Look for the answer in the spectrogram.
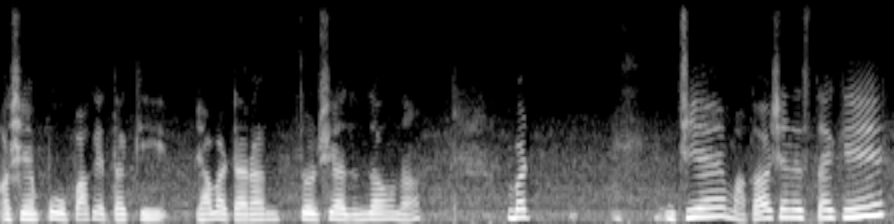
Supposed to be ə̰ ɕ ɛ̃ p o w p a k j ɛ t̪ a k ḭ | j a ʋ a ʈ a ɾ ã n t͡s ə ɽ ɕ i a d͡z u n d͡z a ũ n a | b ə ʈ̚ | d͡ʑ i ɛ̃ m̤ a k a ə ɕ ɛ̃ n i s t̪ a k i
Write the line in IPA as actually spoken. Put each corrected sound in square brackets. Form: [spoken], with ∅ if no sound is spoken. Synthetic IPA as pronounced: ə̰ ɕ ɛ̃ p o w p a k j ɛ t̪ a k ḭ | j a ʋ a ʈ a ɾ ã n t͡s ə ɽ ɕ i a d͡z [uː] n d͡z a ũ n a | b ə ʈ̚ | d͡ʑ i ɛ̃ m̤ a k a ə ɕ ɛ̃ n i s t̪ a k i

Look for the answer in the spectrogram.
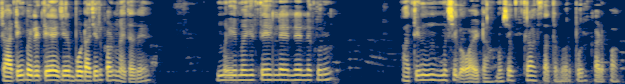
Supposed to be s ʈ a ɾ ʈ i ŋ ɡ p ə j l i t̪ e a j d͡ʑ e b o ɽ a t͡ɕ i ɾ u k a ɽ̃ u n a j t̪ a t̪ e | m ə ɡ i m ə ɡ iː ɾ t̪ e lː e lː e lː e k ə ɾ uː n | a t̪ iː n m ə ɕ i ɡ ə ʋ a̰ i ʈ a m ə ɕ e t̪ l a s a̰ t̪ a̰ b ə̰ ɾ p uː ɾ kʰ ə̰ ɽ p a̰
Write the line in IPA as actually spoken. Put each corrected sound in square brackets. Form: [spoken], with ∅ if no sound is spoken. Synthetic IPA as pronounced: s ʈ a ɾ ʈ i ŋ ɡ p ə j l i t̪ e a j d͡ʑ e b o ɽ a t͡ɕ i ɾ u k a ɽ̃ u n a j t̪ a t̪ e | m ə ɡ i m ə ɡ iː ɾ t̪ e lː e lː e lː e k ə ɾ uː n | a t̪ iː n m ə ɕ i ɡ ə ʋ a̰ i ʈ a m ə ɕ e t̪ [ɾ] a s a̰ t̪ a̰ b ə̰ ɾ p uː ɾ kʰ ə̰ ɽ p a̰

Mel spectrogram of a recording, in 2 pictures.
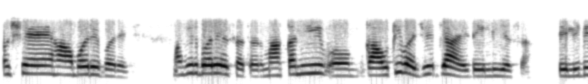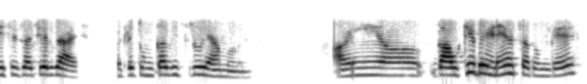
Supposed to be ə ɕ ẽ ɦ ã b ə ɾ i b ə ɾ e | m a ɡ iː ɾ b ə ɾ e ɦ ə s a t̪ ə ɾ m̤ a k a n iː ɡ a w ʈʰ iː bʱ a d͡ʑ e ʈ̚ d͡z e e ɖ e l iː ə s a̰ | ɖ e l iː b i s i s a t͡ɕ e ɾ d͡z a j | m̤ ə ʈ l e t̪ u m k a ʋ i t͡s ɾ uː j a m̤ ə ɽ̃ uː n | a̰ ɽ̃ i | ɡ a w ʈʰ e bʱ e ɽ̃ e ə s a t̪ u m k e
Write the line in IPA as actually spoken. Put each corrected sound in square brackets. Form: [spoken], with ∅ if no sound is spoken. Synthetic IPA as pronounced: ə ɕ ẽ ɦ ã b ə ɾ [e] b ə ɾ e | m a ɡ iː ɾ b ə ɾ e [∅] ə s a t̪ ə ɾ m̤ a k a n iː ɡ a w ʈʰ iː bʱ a d͡ʑ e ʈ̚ d͡z [a] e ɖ e l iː ə s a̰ | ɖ e l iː b [e] s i s a t͡ɕ e ɾ d͡z a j | m̤ ə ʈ l e t̪ u m k a ʋ i t͡s ɾ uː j a m̤ ə ɽ̃ uː n | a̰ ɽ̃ i | ɡ a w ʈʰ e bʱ e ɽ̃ e ə s a t̪ u m k e

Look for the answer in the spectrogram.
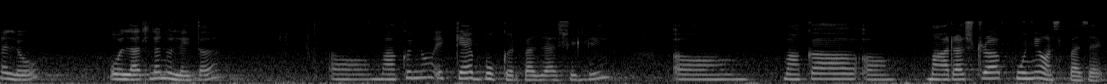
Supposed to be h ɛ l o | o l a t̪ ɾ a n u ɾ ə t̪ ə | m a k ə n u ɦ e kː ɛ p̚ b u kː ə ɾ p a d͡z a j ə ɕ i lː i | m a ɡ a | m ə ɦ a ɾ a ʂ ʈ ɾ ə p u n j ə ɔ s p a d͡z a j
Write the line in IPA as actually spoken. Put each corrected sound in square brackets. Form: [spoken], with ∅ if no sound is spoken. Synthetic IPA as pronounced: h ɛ l o | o l a t̪ [l] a n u [l] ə t̪ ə | m a k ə n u [∅] e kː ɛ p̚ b u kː ə ɾ p a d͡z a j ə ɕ i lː i | m a [k] a | m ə ɦ a ɾ a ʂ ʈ ɾ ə p u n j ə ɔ s p a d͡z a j

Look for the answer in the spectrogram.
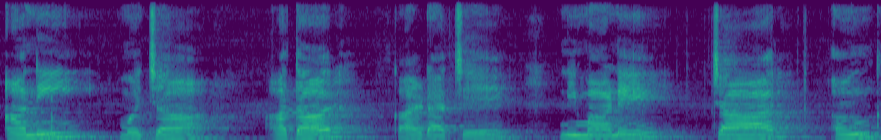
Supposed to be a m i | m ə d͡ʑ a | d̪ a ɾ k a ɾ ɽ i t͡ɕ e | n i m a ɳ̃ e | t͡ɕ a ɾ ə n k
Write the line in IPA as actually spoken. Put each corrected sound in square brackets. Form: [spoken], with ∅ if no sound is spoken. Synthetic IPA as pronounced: a [n] i | m ə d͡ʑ a | d̪ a ɾ k a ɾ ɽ [a] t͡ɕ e | n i m a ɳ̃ e | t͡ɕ a ɾ ə [ŋ] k

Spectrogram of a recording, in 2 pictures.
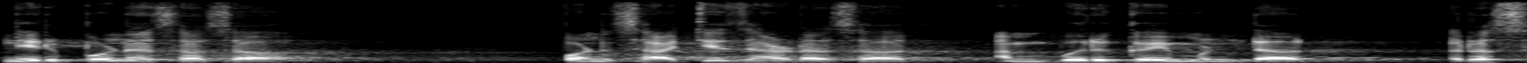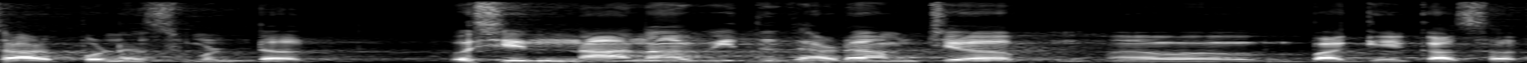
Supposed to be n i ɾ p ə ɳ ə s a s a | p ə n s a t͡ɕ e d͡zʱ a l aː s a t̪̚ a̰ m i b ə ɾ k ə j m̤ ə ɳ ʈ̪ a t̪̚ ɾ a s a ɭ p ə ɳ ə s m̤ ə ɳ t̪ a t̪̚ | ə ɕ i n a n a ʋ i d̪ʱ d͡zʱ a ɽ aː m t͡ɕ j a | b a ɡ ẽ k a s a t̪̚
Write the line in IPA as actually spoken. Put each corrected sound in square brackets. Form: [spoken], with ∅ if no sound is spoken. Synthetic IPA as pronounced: n i ɾ p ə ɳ ə s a s a | p ə [ɳ] s a t͡ɕ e d͡zʱ a [ɽ] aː s a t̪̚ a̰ m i b ə ɾ k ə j m̤ ə ɳ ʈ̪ a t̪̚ ɾ [ə] s a ɭ p ə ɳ ə s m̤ ə ɳ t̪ a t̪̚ | ə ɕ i n a n a ʋ i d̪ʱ d͡zʱ a ɽ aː m t͡ɕ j a | b a ɡ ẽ k a s a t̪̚

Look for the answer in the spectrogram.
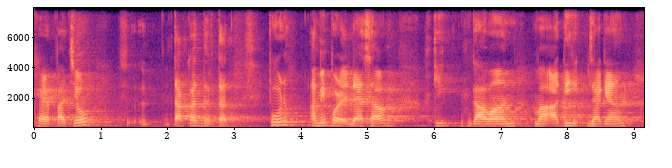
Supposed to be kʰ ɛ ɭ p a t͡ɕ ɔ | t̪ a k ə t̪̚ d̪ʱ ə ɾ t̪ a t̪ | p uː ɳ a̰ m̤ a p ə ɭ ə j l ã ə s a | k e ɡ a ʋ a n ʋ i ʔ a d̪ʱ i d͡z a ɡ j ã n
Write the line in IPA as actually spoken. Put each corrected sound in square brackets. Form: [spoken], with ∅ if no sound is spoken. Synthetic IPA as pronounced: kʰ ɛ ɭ p a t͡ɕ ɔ | t̪ a k ə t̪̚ d̪ʱ ə ɾ t̪ a t̪ | p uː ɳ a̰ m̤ [i] p ə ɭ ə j l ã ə s a | k [i] ɡ a ʋ a n ʋ [a] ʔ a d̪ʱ i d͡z a ɡ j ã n

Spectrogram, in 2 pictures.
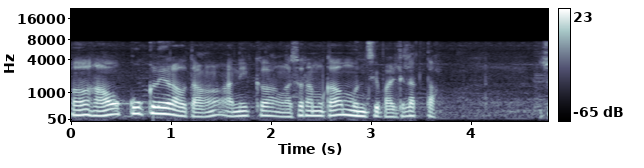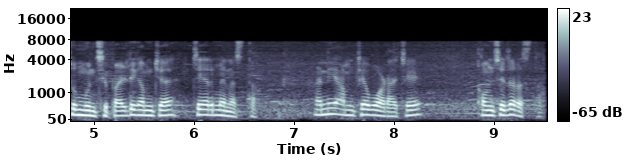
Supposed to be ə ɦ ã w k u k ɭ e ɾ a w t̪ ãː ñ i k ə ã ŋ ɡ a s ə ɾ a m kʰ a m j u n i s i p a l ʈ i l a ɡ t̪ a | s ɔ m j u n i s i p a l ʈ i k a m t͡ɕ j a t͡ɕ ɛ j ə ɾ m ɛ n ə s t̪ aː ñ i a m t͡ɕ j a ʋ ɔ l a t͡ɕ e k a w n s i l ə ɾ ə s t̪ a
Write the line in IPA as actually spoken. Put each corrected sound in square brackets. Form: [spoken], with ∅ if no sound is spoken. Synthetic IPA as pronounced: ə ɦ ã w k u k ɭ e ɾ a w t̪ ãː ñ i k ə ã ŋ ɡ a s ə ɾ a m [k] a m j u n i s i p a l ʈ i l a ɡ t̪ a | s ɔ m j u n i s i p a l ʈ i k a m t͡ɕ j a t͡ɕ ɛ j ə ɾ m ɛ n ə s t̪ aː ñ i a m t͡ɕ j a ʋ ɔ [ɽ] a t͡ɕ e k a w n s i l ə ɾ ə s t̪ a

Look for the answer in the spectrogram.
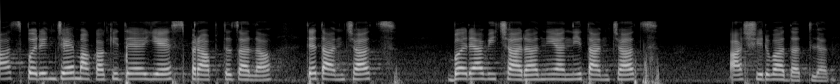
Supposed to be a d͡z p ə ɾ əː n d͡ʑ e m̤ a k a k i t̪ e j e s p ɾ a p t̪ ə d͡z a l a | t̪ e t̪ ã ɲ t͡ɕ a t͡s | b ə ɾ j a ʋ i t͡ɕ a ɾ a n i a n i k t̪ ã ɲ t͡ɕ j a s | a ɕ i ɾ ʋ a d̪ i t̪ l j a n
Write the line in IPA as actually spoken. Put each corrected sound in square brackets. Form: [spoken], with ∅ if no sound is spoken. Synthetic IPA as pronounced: a d͡z p ə ɾ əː n d͡ʑ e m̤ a k a k i t̪ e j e s p ɾ a p t̪ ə d͡z a l a | t̪ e t̪ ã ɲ t͡ɕ a t͡s | b ə ɾ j a ʋ i t͡ɕ a ɾ a n i a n i [∅] t̪ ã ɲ t͡ɕ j a [t͡s] | a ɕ i ɾ ʋ a d̪ [a] t̪ l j a n

